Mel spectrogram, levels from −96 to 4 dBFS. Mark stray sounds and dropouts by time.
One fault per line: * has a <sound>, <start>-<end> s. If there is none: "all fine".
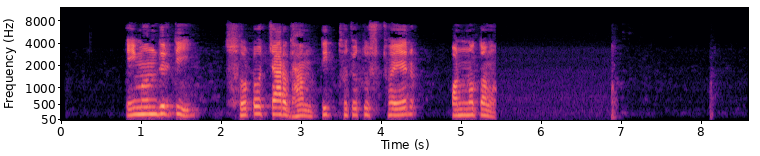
all fine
